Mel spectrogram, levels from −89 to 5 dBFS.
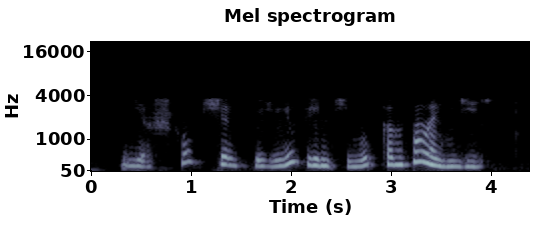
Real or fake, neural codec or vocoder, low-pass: fake; codec, 16 kHz, 1 kbps, FunCodec, trained on LibriTTS, 50 frames a second; 3.6 kHz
